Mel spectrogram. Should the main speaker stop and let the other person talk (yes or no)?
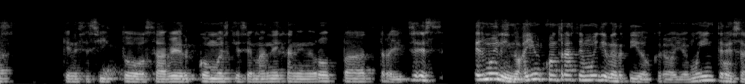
yes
